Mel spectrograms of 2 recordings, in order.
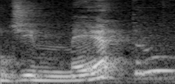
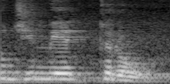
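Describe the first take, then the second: First: "metro" stressed on an open "mé"; stress on first syllable. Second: "metrô" stressed on a closed final "trô"; stress on last syllable. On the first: Teacher offers pupils first option, stress on first syllable. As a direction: hit the first syllable of "metro", leave the last weak. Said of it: "escolha a palavra certa para completar cada frase". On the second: Teacher offers pupils second option, stress on last syllable. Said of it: "observando aí o acento". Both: Shown as a demonstration.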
